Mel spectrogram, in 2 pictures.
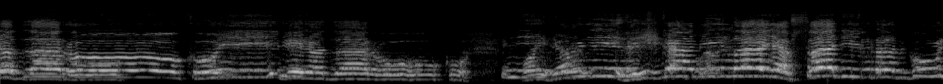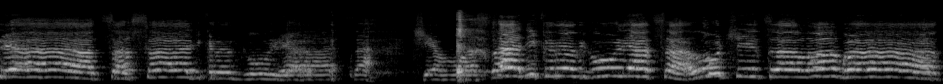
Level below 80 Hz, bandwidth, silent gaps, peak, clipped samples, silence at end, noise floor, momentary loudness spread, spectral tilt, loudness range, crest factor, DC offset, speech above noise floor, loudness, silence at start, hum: -88 dBFS; 13.5 kHz; none; -8 dBFS; under 0.1%; 0 s; -52 dBFS; 14 LU; -0.5 dB/octave; 7 LU; 20 dB; under 0.1%; 24 dB; -28 LUFS; 0 s; none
